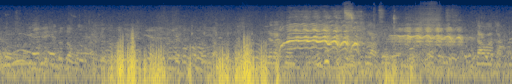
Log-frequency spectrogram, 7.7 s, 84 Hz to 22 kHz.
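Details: Aster, a Polish Coldblood stallion born in 2019, gives a high, harmonic whinny of about three seconds, first rising then wavering and trailing off, while people talk nearby and low clattering sounds come earlier.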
